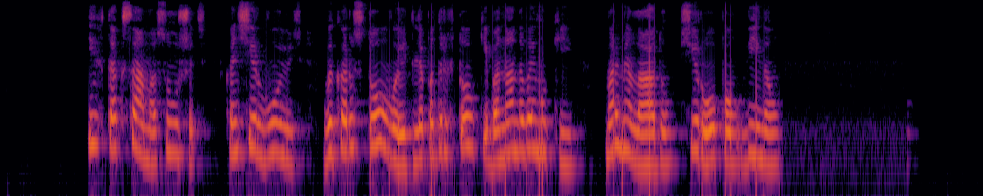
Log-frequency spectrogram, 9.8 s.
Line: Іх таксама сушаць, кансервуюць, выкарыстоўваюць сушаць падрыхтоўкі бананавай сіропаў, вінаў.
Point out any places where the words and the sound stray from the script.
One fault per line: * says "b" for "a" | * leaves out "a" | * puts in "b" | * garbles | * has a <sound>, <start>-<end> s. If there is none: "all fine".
* says "для" for "сушаць"
* puts in "мукі мармеладу"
